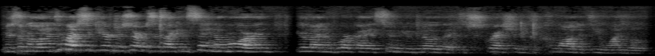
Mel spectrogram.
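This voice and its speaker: An actress playing a mysterious, sultry client in a 1930s noir radio play, secretive and formal in a coy, measured way. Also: female voice, on the high side, lightly acted. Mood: coy, pleading. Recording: very echoey, distant, faint noise.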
